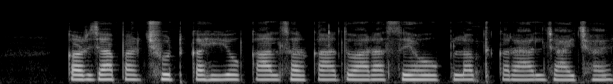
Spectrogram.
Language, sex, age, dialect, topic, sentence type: Magahi, female, 25-30, Western, banking, statement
